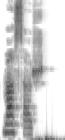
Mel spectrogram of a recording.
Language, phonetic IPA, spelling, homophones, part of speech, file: Polish, [ˈmasaʃ], masaż, masarz, noun, Pl-masaż.ogg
